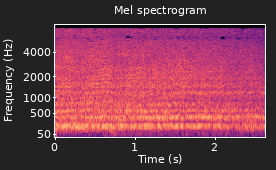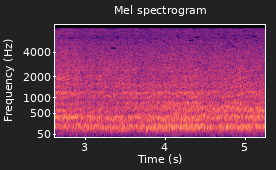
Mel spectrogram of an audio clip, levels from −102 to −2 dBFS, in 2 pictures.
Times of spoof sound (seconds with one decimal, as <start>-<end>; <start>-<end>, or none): none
